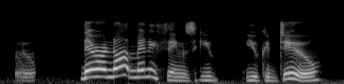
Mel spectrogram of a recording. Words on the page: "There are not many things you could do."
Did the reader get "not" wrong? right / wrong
right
